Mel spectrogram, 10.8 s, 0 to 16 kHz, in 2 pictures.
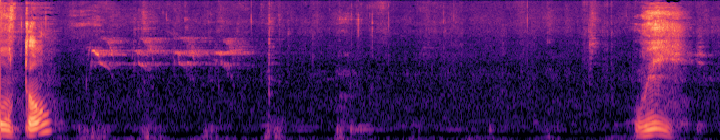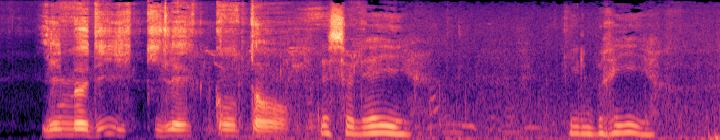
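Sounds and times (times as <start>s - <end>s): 
speech: 0.0s - 0.5s, 4.8s - 8.6s, 9.6s - 10.4s
faint high bird chirps: 0.6s - 2.0s, 6.1s - 8.2s.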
